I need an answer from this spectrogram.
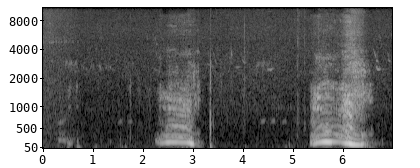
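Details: Lion roaring, two deep moaning roars with strong harmonics near 3 and 6 seconds, separated by quiet with a few faint clicks.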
